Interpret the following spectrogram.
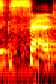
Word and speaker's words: said: The next word we've got is said. Now said sounds as if it is spelt s-e-d.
